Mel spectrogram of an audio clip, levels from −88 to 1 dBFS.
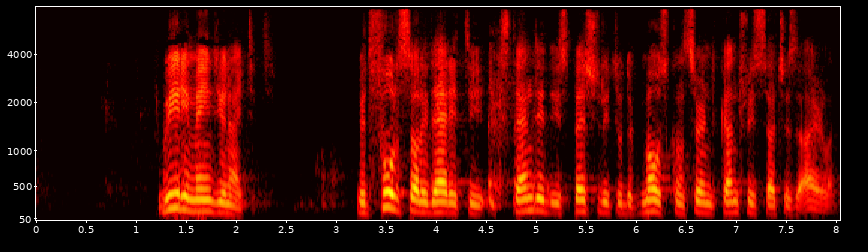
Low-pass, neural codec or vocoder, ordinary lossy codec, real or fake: none; none; none; real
